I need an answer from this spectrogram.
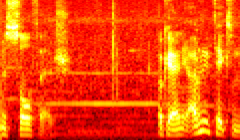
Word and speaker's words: Solfege: They're like, is her name Solfege? Solfege? Solfeg? It's Solfege. People like to be the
